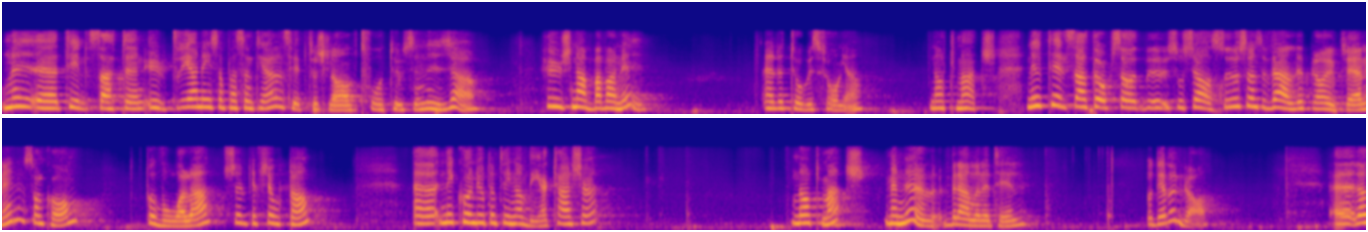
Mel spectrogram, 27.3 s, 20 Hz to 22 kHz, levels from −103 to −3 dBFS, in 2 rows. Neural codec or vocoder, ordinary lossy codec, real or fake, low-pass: codec, 16 kHz, 1 kbps, X-Codec, HuBERT features, trained on balanced general audio; none; fake; none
